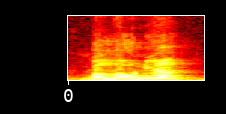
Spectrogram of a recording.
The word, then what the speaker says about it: Bologna: of bologna below not so you pronounce it you skip the g baloney how do you say it bologna anybody been there really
